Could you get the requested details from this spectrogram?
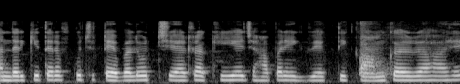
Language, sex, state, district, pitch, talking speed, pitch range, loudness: Hindi, female, Odisha, Malkangiri, 195 Hz, 220 wpm, 185-200 Hz, -16 LUFS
